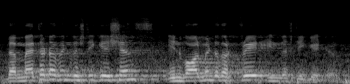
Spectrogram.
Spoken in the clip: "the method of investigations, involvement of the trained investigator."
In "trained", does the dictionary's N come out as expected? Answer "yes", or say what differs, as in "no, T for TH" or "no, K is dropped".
no, N is dropped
